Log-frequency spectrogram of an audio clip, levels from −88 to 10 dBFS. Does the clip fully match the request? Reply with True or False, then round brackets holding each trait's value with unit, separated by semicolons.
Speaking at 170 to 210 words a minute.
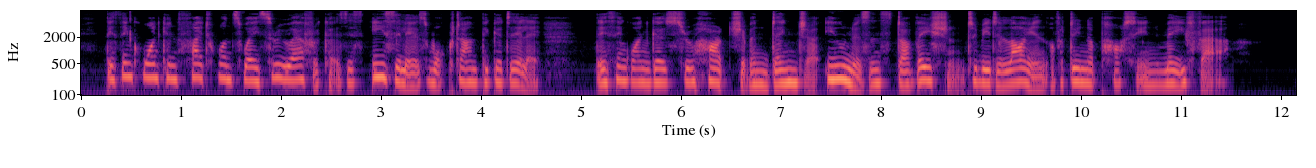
True (180 wpm)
